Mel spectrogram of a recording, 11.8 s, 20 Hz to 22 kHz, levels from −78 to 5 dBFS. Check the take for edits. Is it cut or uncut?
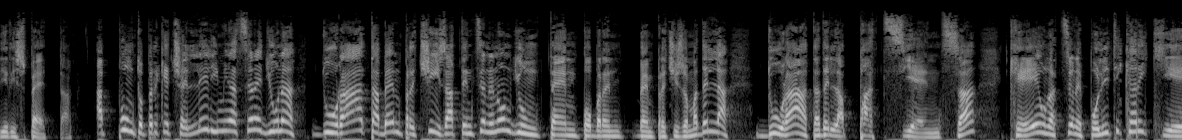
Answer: cut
